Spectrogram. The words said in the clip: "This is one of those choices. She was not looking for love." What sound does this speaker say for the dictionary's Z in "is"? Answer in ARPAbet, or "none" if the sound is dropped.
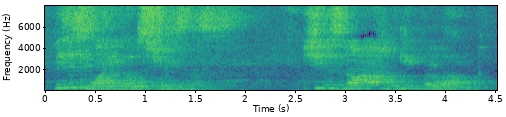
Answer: Z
